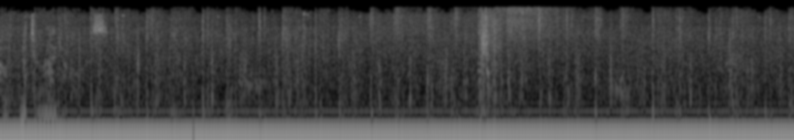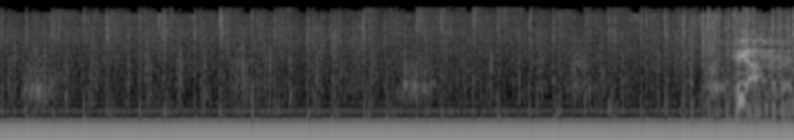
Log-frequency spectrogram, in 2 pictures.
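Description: A horse gallops with rapid rhythmic hoofbeats in the Ghost of Tsushima video game, loud and continuous throughout, joined by an occasional whinny while characters talk over the galloping.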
